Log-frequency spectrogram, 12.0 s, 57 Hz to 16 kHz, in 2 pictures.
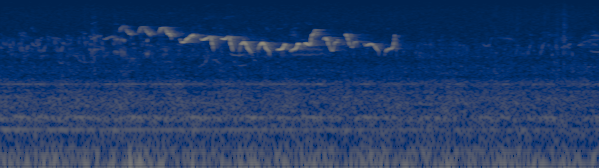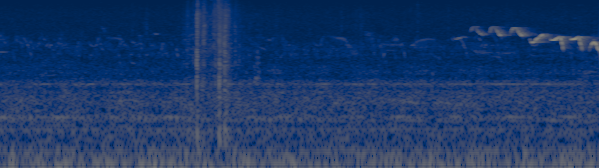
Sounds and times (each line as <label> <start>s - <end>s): Willow warbler 0.0s - 11.9s
pheasant 0.0s - 11.9s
